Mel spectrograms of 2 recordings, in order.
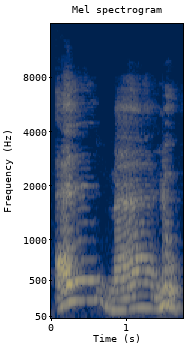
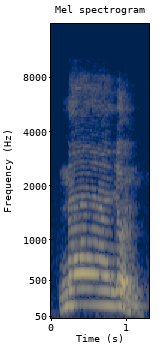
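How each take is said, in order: First: "المال" said al-maalu, high and slow; single damma ending. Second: "مال" said maalun, long aa, high and slow; double damma ending. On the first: Teacher showing the definite form, "المال" drawn out as al-maalu. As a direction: stretch "المال", ending on -u without n. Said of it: "ضمة واحدة". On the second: Teacher showing the indefinite form, "مال" drawn out as maalun. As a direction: stretch "مال" loudly, closing on -un. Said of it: "دو ضمة". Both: Shown as a demonstration.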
